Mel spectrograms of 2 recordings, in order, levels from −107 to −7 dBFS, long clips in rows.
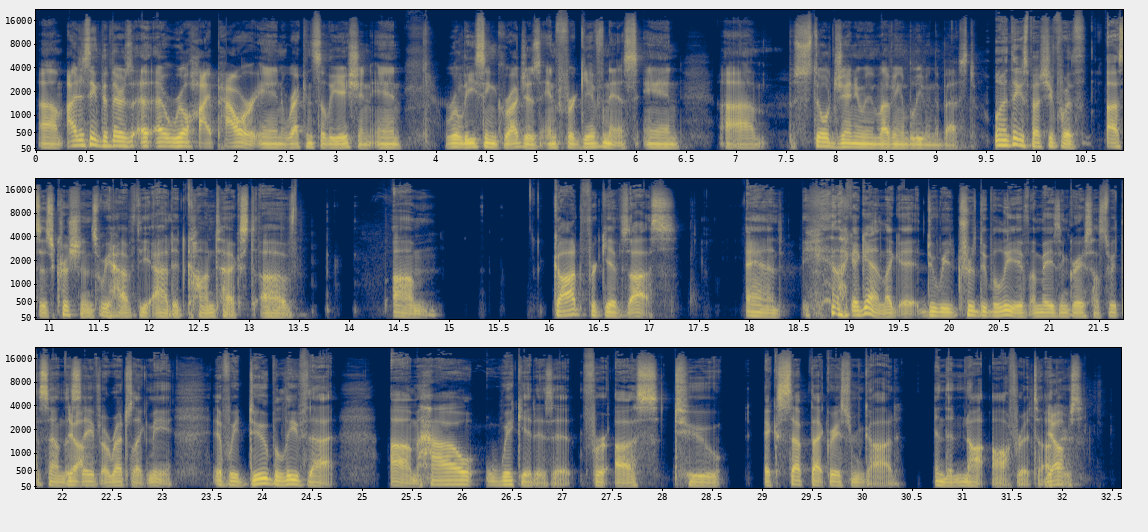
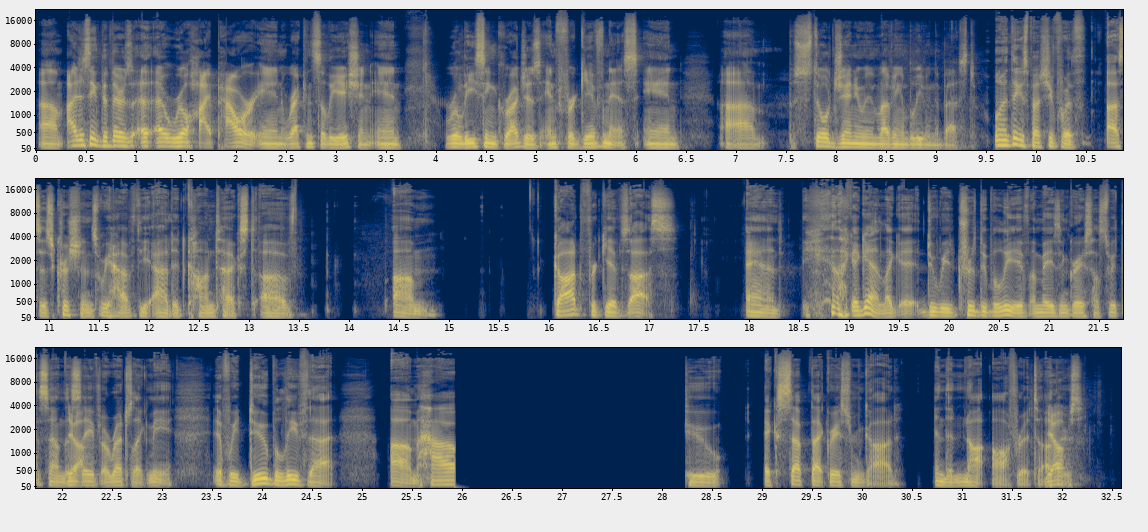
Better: first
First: none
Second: audio cutting out; at 26 s for 2.5 s

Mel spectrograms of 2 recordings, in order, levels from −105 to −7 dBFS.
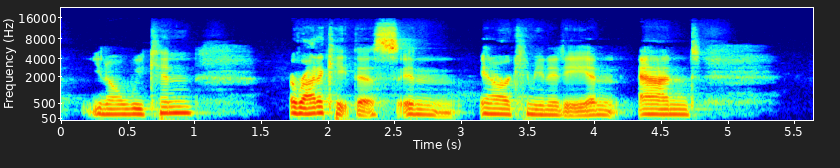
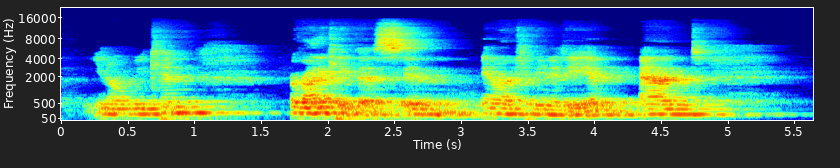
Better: first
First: none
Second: off-mic speech; far // room echo; noticeable; dies away in 0.8 s

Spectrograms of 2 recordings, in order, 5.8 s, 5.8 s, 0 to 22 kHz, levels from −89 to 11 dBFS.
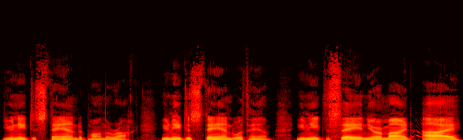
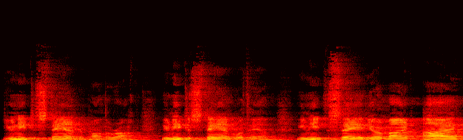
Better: first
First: none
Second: room echo; slight; dies away in 0.9 s // off-mic speech; far

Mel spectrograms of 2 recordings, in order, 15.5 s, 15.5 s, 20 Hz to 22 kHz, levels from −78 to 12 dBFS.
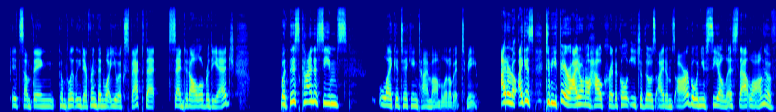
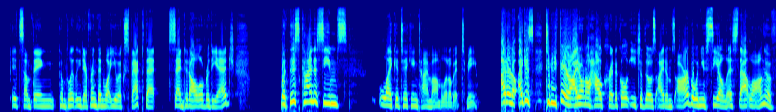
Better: first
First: none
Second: distortion; slight; 3% of the sound clipped

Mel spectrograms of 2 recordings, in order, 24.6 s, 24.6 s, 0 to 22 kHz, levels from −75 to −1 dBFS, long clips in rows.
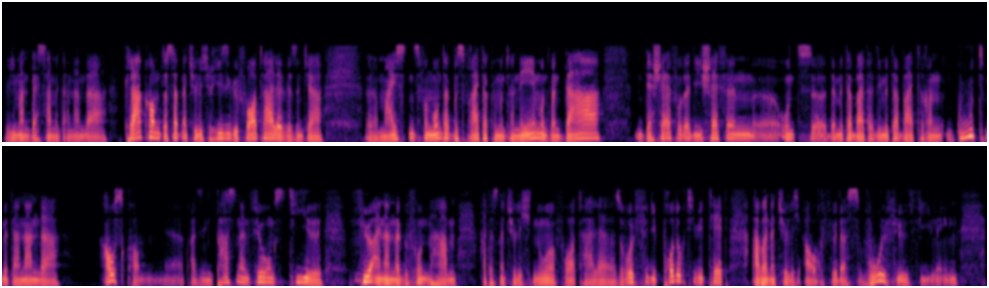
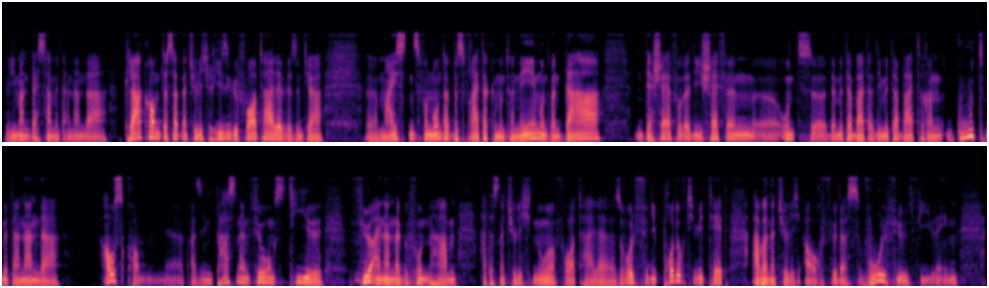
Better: second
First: garbled, watery; badly; nothing above 6 kHz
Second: garbled, watery; slightly; nothing above 8.5 kHz

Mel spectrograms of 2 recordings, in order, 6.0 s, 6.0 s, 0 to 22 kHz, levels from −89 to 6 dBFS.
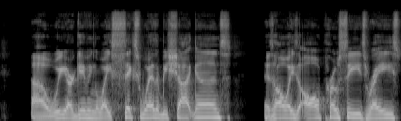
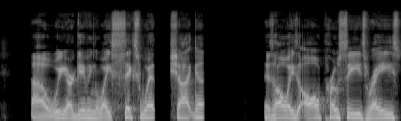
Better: first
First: none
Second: audio cutting out; at 2.5 s and at 3 s for 0.5 s

